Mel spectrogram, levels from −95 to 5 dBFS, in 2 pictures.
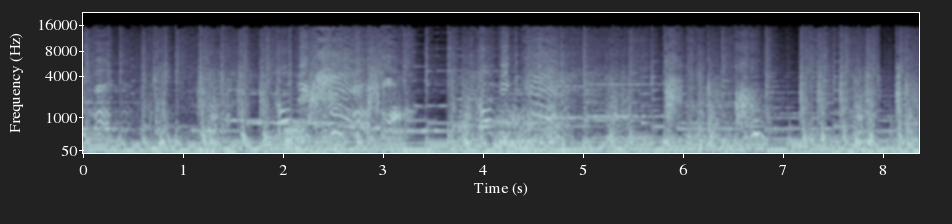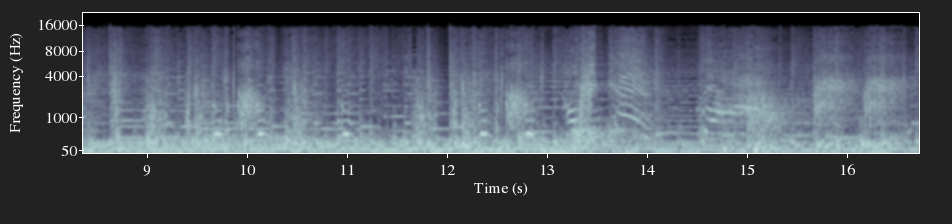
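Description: From 13.95 to 15.02 s, GSM phone buzz: rectified 217 Hz handset bursts make steady, raspy drone about 18 dB down, harsher than mains hum.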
